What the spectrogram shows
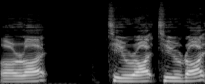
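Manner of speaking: put-on British accent. Joking about bangers and mash with another speaker: put-on british accent. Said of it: "my flawless U K accent".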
